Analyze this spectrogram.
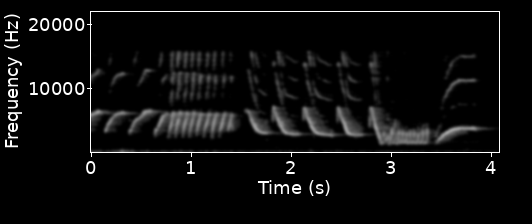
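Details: Canary cuit cuit master: drawn-out whistle, a fast buzzy trill, several loud sweeping downslurred chirps, a harsh low rattle, and a closing pure rising whistle, with almost no background noise.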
